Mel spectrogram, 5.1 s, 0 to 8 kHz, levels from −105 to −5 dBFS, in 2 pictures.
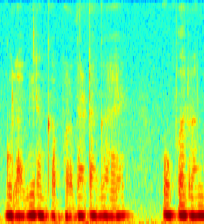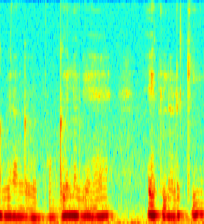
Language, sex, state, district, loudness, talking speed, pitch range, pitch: Hindi, male, Chhattisgarh, Kabirdham, -14 LUFS, 185 wpm, 120-130 Hz, 125 Hz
